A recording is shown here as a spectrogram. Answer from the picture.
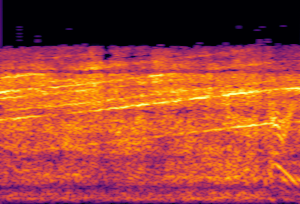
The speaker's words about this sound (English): What is a Harrier? It isn't a helicopter, but it could land in your backyard. Harrier. It isn't a conventional jet, but it can match the speed of sound.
